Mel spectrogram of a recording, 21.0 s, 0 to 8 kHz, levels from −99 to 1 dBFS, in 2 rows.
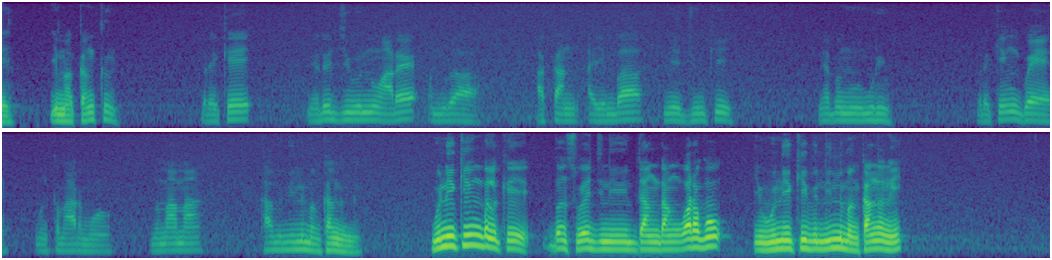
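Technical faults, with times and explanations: No technical faults are present: the speech shows the ordinary band limit of call microphone processing, with nothing above 8 kHz, the background room noise belongs to the recording space, and the level shifts around half a second in and again near 13.5 s come from the talker moving relative to the microphone.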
